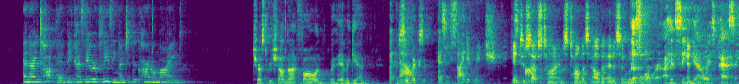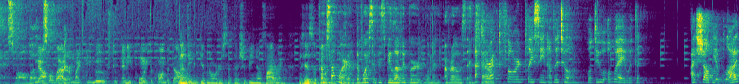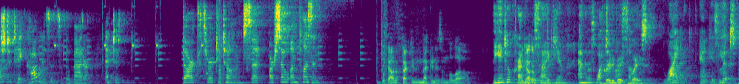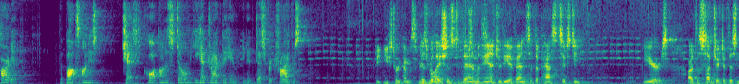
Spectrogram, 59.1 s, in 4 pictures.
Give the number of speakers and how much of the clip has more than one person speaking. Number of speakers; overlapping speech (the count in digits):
10, about 15%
